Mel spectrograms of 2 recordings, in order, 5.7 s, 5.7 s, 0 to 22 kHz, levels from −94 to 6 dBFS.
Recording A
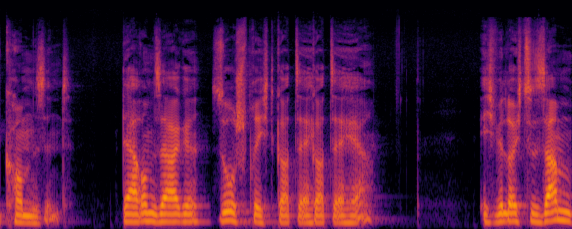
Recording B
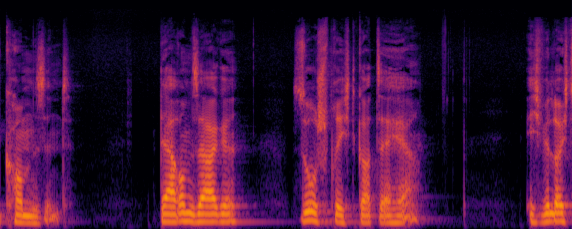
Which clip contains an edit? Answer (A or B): A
